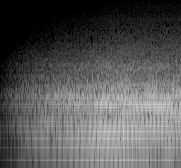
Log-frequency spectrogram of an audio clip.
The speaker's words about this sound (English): Is this our bus? Yes, it is.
